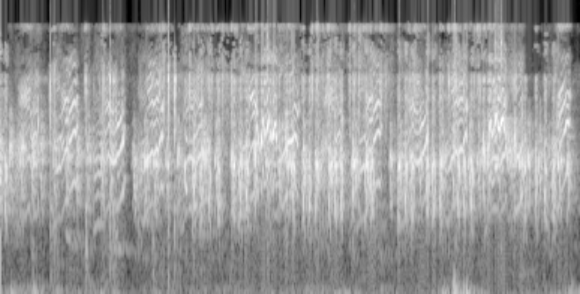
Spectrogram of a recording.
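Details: Noisy gathering of sooty-headed bulbuls used as a bird lure, with steady overlapping squawks and chirps and a faint low thump partway through.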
